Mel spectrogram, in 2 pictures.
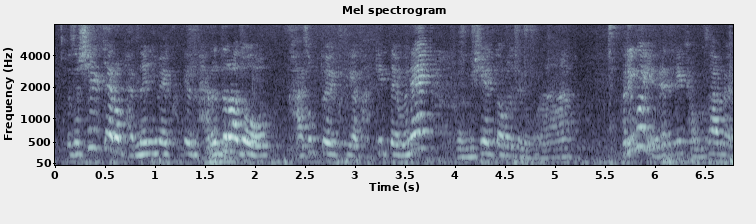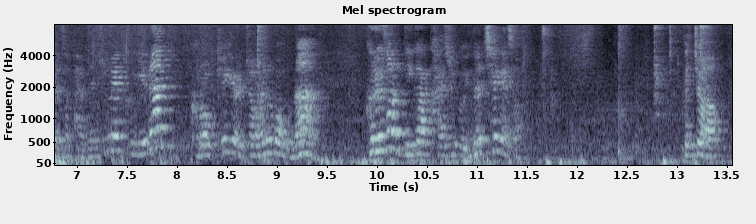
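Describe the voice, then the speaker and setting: A woman's voice: on the high side, a little fast, distant mic. A woman teaching a physics lesson who keeps quizzing her class with constant check-in questions. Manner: lively, quizzes students with constant check-ins. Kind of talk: classroom lecture. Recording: echoey room, voice from afar, noisy.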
